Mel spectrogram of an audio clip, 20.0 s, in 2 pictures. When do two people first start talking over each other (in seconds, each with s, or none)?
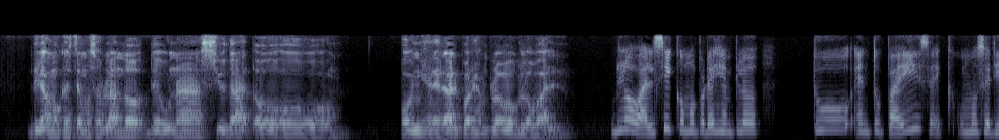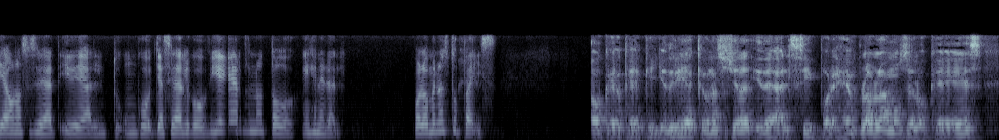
none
